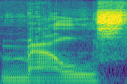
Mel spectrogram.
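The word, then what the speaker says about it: Meols: So, some some weird weird place names like uh near me there's a place called Mels that's spelled Meows.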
